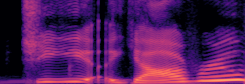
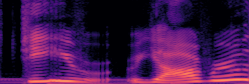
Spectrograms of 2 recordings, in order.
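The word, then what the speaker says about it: gyaru: to be is um G Yaru. That's how you're supposed to pronounce that G Yaru. That's how you pronounce it.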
